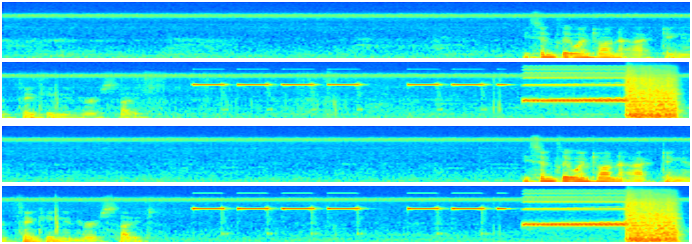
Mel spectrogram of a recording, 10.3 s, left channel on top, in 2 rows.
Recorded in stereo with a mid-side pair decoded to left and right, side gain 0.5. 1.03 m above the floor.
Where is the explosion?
Straight ahead, 0.9 m.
